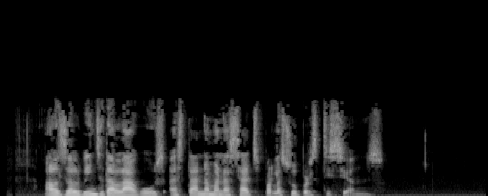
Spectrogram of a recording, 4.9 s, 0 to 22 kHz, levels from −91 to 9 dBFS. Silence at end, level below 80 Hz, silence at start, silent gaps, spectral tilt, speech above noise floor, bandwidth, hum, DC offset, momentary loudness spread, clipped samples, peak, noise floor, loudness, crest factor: 1.05 s; -74 dBFS; 0.45 s; none; -3.5 dB/octave; 47 dB; 11.5 kHz; none; under 0.1%; 15 LU; under 0.1%; -4 dBFS; -70 dBFS; -23 LUFS; 20 dB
